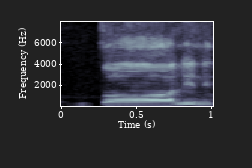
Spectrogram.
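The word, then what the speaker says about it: الضالين: Misalnya dalam surat Al-Fatihah nanti ada walau dhalin, itu pakainya apa? Do. Pakai do, jangan pakai dal, ya.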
